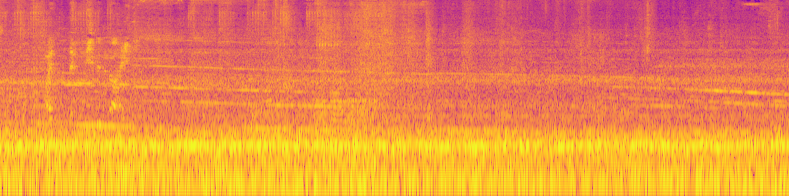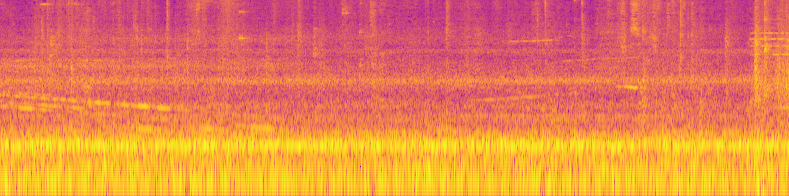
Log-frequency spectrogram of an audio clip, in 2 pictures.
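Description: London Underground Metropolitan line train running, a loud steady rumble inside the carriage with gliding motor whines rising and falling throughout and a muffled voice faintly underneath.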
